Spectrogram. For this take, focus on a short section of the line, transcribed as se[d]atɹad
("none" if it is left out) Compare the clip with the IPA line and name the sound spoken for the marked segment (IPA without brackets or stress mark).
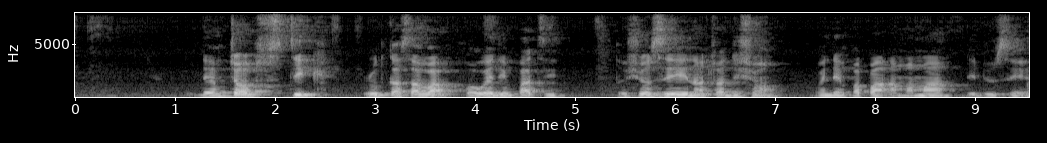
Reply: n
